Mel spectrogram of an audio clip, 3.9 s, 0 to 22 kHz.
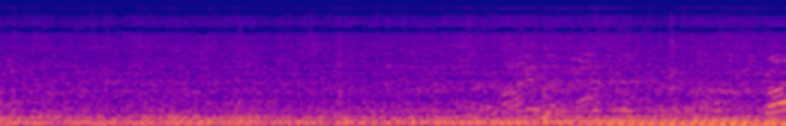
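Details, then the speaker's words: Turbo Honda B20 engine running after reassembly and a timing-gun check; timing was slightly off. Steady low drone with an even firing beat and no knock, normal running. Earlier knock gone, no water in the engine, oil pressure present, check engine light on (possibly map sensor). "the knock went away there's no water in the engine there is a check engine light"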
